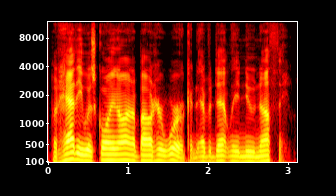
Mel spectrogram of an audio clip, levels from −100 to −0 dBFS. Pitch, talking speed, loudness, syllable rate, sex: 120 Hz, 230 wpm, -20 LUFS, 6.2 syllables/s, male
